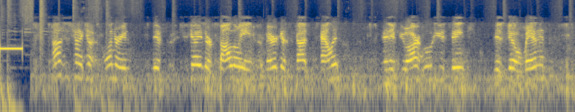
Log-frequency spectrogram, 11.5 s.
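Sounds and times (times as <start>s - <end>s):
voicemail beep tone: 0.0s - 0.6s
speech: 1.0s - 6.9s, 7.7s - 11.5s.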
